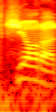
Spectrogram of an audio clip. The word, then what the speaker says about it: Kia ora: Like, if you're going to teach you to say the word, teach you to pronounce it. It's Kia ora, not it's Kia Kia ora, New Zealand.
